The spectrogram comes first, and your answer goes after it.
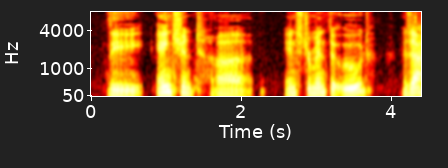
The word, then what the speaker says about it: oud: a musician plays the ancient uh instrument the oud is that how it's pronounced rahem the the oud absolutely all right yeah so welcome for joining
